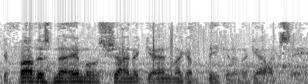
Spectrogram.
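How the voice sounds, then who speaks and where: An actor playing a grave, steadfast spaceship commander in a 1950s radio drama, solemn and measured. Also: male voice, mid-range voice, animated, close to an everyday voice. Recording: noisy vintage radio recording.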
